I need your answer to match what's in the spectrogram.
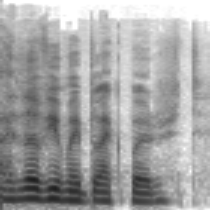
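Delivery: put-on French accent. Mocking an actress's one-scene role in Public Enemies: Marion Cotillard French accent. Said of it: "or whatever French accent she does".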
